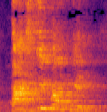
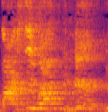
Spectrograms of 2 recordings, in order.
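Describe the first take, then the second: First: Much higher, loud insistence; Marta insisting. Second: Much higher, very slow and loud; Marta drawling. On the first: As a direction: insist loudly, high. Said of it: "Marta berkali-kali ngomong". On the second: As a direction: drag out "Pasti bangkit" high and slow. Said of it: "Marta ngomong". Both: Retold or imitated.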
